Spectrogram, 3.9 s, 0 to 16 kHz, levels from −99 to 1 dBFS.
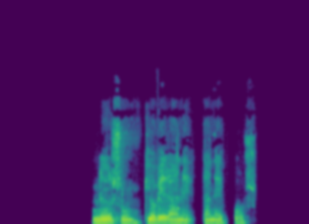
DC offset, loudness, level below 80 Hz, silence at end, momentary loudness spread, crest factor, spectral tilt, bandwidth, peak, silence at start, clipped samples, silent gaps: under 0.1%; -18 LUFS; -66 dBFS; 0.7 s; 13 LU; 16 dB; -5.5 dB/octave; 9 kHz; -4 dBFS; 1.15 s; under 0.1%; 2.45-2.53 s, 2.86-2.92 s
